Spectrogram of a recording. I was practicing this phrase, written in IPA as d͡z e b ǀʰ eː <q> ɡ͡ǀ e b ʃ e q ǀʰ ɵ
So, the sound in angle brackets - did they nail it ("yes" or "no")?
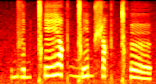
yes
